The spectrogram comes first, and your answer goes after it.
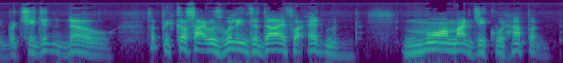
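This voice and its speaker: A man voicing a great lion king in a storybook, calm, solemn and authoritative, with measured, deliberate speech. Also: medium pitch, gravelly, heavily acted.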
